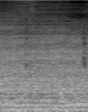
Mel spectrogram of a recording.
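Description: An airbrush sprays black paint thinned one to ten, a continuous soft broadband hiss of compressed air and mist, steady and close with no talking.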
